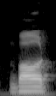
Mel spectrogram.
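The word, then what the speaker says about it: bought: जैसे कॉट, कॉट मतलब पकड़ा, ब्रॉट, ब्रॉट मतलब लाया, बॉट, बॉट मतलब खरीदा, या थॉट, थॉट मतलब सोचा या विचारा या विचार। तो हम यहाँ देख रहे हैं यू जी एच टी है तो यहाँ पे साइलेंट हो जा रहा है यू।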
